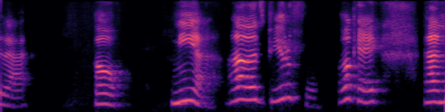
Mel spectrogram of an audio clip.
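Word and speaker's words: Ngia: off me how do you say that oh Mia oh that's beautiful okay and Mia if you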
